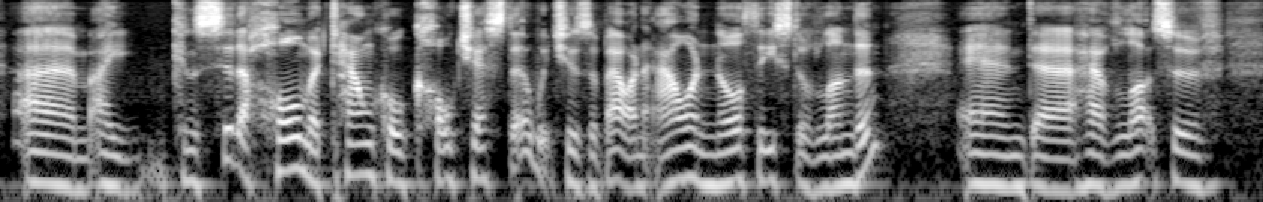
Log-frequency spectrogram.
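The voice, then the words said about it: Slight English accent. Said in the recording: “you have a slight accent that is not Floridian ... born and raised in England”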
